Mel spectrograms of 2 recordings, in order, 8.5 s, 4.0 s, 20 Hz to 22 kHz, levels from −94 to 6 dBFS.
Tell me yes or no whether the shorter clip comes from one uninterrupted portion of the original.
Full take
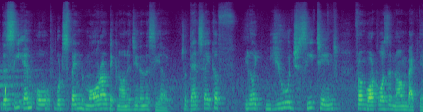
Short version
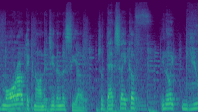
yes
